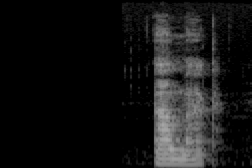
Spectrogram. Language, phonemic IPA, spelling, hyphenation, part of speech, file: Dutch, /ˈaː(n).maːk/, aanmaak, aan‧maak, noun / verb, Nl-aanmaak.ogg
- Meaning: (noun) creation, production; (verb) first-person singular dependent-clause present indicative of aanmaken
